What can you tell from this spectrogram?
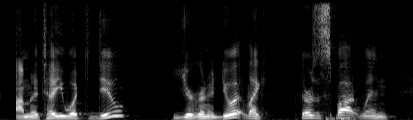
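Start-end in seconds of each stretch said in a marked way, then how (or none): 0.2-2.5 commanding promo-style put-on voice. Retelling a WWE promo: imitating Drake Maverick sounding in charge. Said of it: "sounded like someone that was in charge".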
